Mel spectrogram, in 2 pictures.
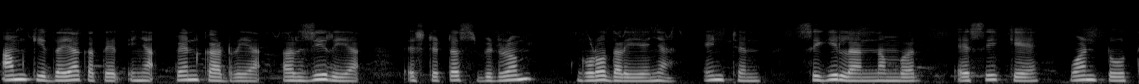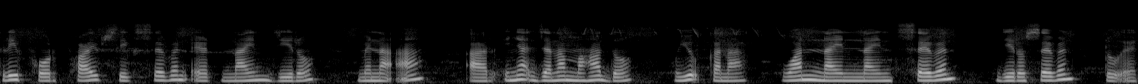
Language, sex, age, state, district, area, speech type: Santali, female, 45-60, Jharkhand, Bokaro, rural, read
